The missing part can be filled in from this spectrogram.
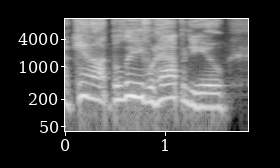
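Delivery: very high, excited-angry ranting outburst. Retelling a man's reaction to what happened to the speaker, imitating excited anger. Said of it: "excited and pissed at the same time".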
